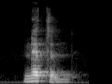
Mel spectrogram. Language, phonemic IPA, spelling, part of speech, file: Dutch, /ˈnɛtə(n)/, netten, verb / noun, Nl-netten.ogg
- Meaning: plural of net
